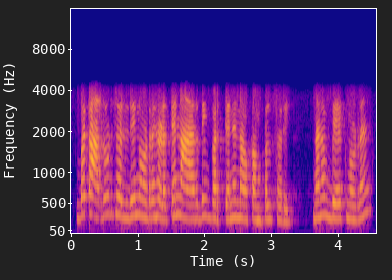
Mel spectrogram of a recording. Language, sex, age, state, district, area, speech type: Kannada, female, 18-30, Karnataka, Bidar, urban, conversation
